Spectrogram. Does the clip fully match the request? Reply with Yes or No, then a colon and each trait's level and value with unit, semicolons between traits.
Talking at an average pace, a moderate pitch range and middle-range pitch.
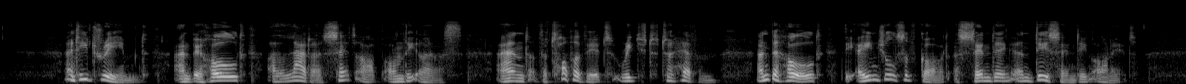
No: average, 155 wpm; wide, 7.6 semitones; medium, 155 Hz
